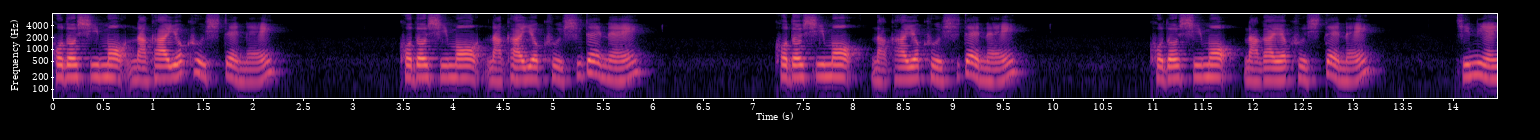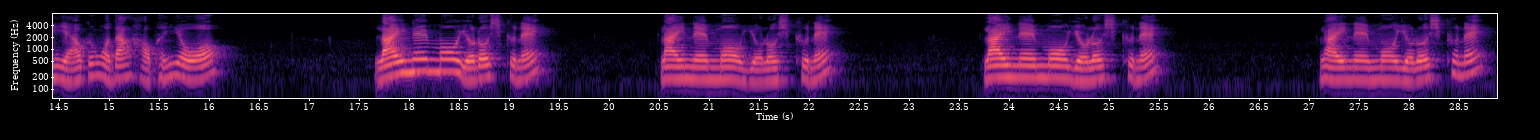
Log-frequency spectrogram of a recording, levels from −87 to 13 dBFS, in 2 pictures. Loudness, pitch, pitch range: -24 LUFS, 185 Hz, 170-205 Hz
